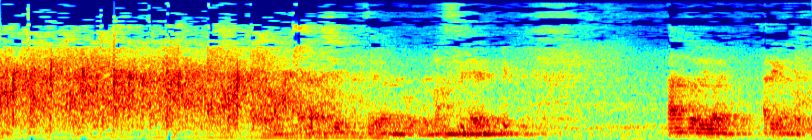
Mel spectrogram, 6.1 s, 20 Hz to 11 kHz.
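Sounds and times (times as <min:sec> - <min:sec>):
audience applause: 0:00.0 - 0:02.6
people chuckling: 0:02.0 - 0:04.1
speech: 0:05.0 - 0:06.0.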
